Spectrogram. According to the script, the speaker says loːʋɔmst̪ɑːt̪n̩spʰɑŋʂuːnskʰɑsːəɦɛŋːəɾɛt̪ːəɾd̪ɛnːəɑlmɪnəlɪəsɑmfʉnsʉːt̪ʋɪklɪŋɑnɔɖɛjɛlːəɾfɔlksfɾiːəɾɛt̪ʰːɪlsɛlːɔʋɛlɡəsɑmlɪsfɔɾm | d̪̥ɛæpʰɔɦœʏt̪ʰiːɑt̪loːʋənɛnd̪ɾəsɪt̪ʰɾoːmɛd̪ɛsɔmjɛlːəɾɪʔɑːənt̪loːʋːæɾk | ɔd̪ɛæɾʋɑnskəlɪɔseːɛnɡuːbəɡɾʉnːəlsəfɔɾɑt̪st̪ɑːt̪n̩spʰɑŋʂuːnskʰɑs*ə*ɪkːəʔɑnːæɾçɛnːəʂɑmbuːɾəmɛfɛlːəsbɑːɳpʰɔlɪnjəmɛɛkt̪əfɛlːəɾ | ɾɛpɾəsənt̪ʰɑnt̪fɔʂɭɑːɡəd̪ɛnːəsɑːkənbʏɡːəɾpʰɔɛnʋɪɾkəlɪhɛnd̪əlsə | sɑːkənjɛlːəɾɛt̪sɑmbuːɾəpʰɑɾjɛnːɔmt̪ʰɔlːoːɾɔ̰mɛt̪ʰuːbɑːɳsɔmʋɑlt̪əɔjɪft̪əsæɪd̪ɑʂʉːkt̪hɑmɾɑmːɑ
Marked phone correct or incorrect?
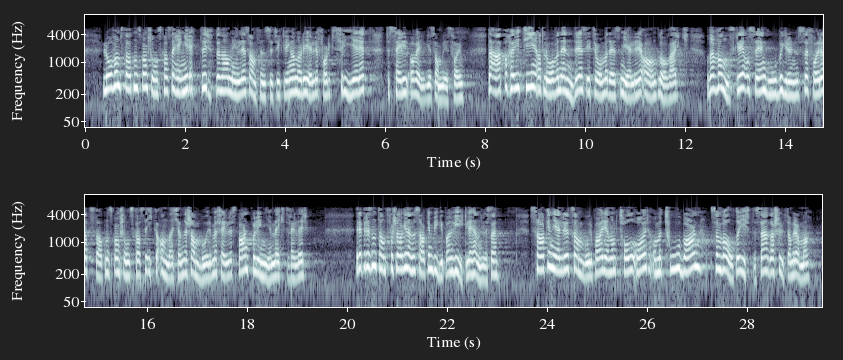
correct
